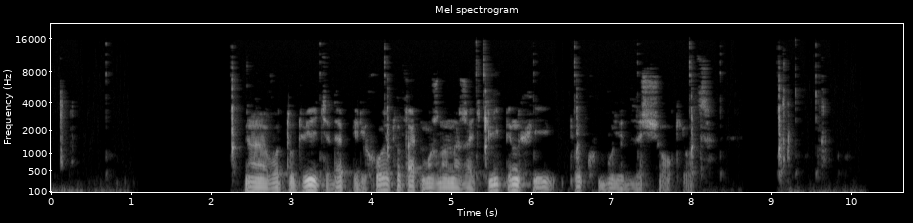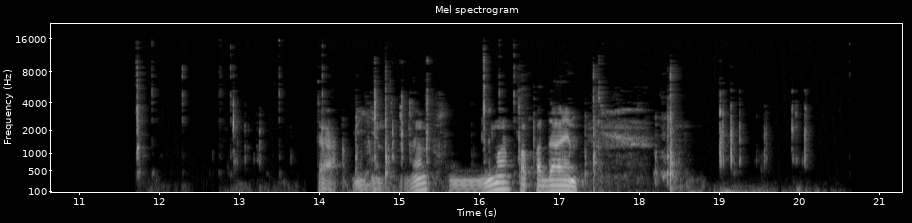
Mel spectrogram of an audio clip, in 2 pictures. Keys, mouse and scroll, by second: 0.1 1, 0.6-2.2 right drag, 3.3 right click, 5.3 click, 6.0 right click, 7.3 right click, 8.3 right click, 9.3 shift+middle click, 10.5-11.7 right drag, 11.9 middle click, 12.8 middle click, 13.1 Tab, 13.5-14.0 middle drag, 14.7 KP_1, 15.1 KP_3, 16.2 shift+middle click, 19.9 Tab, 20.6-21.2 right drag.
